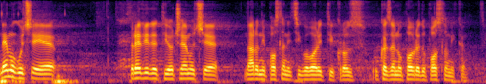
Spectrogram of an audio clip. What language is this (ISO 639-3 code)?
srp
